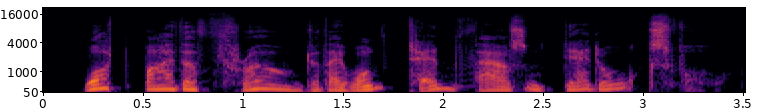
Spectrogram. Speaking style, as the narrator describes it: whispered

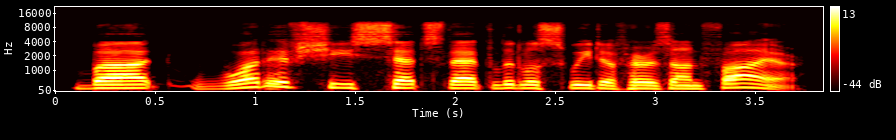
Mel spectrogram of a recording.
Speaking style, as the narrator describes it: The man who had been monitoring the videotape equipment earlier had said hesitantly

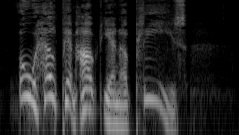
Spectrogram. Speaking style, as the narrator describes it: Mirza cried

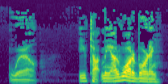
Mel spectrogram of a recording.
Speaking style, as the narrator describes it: Big Jim said

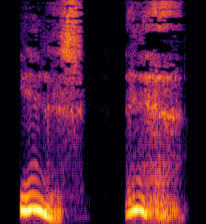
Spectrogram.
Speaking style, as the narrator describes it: she murmured

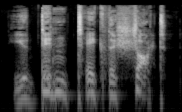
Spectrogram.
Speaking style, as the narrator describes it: hissed

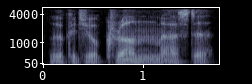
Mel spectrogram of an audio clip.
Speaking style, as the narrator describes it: Vorna rumbled

